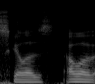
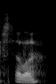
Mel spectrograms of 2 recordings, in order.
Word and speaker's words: Scylla: Teed says Skillas. Other people say Skillas. I'm like, no, it's Scylla. Like, come on, I Priscilla. just, I don't hear anyone say it. I just always pronounce the C. But now I know. Scylla.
